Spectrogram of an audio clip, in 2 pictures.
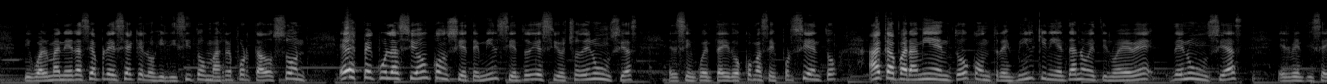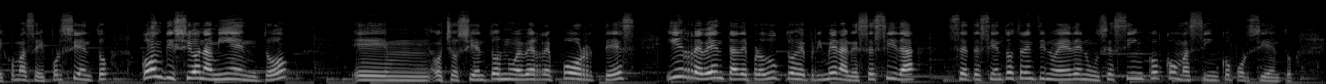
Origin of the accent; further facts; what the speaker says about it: Caracas, Capital District, Venezuela; yo de corazón, como caraqueña, como venezolana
